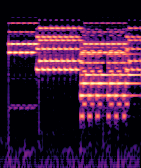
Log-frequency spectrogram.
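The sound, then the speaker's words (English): A cell phone ringtone plays loud, a bright electronic melody of rapid repeating beeps that steps through different pitches, with no one speaking. “Most of them, though, probably don't sound much like something you'd want to listen to on the radio.”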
